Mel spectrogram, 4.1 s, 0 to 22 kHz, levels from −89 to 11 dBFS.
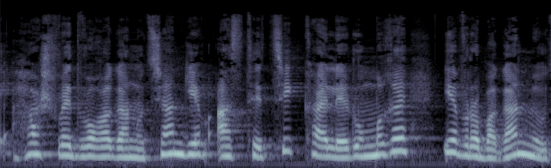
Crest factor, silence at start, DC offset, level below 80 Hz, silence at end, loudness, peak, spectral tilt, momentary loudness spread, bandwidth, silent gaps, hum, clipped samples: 14 dB; 0 s; under 0.1%; -62 dBFS; 0 s; -23 LUFS; -8 dBFS; -6 dB/octave; 6 LU; 16 kHz; none; none; under 0.1%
